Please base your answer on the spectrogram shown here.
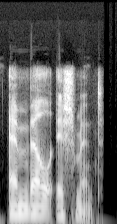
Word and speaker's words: embellishment: You're saying embellishment with emphasis in the last syllable. Now try putting the emphasis in the second syllable.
